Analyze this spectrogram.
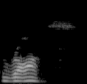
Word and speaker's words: Reims: Ren? No, it's definitely pronounced Reims.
